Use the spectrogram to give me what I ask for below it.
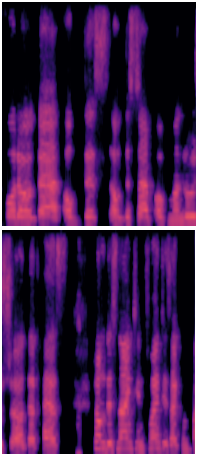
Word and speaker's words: Montrouge: and then they moved to, how do you pronounce it rightly? Montrouge? Montrouge.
